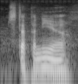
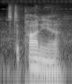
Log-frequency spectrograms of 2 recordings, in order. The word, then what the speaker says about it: Stepania: okay so we have stepania Stefania keep forgetting how they say his name the Pena there we go passes it into Carter it's the Pena like uh pan Peter Pan Claxton Miller pulls it down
